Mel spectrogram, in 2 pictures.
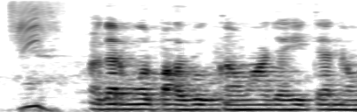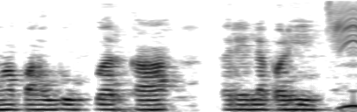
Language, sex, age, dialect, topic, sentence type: Chhattisgarhi, male, 18-24, Western/Budati/Khatahi, banking, question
